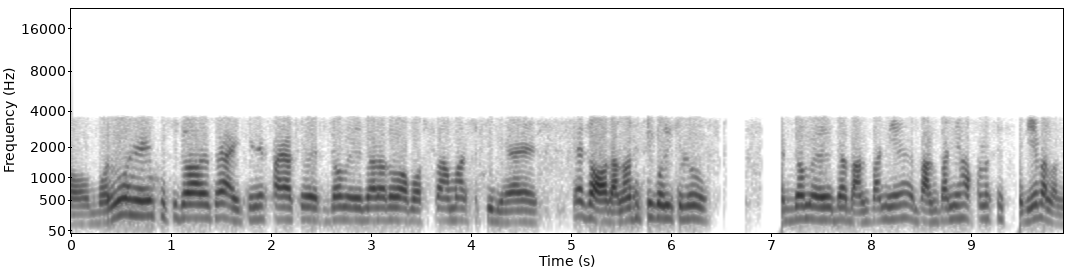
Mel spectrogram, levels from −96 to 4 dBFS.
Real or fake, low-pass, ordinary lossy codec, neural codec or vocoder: real; 3.6 kHz; none; none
